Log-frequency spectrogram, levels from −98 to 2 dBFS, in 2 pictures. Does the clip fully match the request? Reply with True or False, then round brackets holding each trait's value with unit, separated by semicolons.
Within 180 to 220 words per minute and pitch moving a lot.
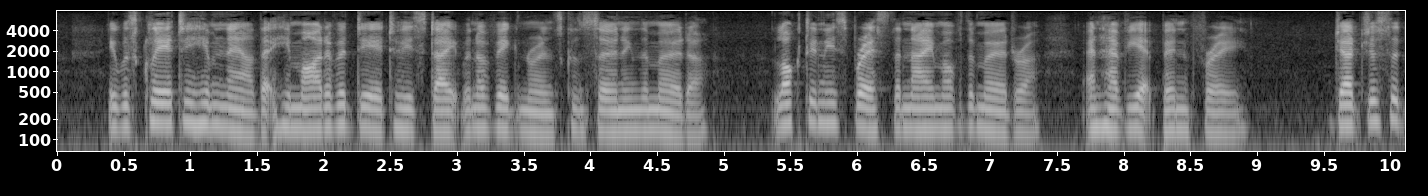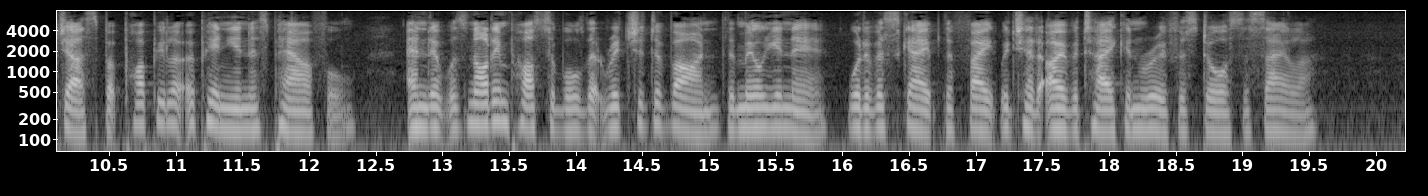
False (185 wpm; 2.4 semitones)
